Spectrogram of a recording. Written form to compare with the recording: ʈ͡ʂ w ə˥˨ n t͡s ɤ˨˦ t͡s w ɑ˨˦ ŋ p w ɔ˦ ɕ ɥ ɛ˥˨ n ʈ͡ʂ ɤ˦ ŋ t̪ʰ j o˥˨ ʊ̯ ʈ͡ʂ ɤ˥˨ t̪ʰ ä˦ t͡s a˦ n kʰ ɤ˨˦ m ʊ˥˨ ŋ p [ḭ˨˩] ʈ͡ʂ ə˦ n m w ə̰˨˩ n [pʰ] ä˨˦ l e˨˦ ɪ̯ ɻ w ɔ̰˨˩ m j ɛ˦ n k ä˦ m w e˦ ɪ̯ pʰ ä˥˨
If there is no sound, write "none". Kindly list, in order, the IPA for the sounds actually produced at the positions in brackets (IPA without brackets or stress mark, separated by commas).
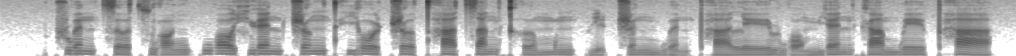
ḭ˨˩, pʰ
